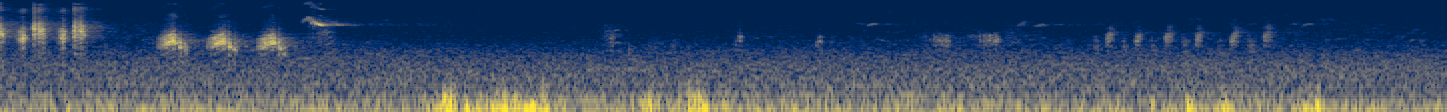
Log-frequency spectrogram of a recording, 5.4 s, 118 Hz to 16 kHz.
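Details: Oriental reed warbler song captured on a Sony A7M3: a loud burst of grating, churring notes opens the phrase, followed by softer, scattered chirps and low rumbling background noise.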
